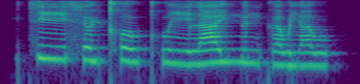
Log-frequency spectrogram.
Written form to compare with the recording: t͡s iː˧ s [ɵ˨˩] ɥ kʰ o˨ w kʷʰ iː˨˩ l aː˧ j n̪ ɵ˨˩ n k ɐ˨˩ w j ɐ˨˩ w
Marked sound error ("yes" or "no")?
yes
